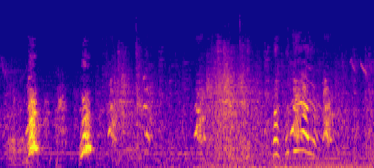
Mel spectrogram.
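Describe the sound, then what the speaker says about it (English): Small yappy dog barking in the video game Brothers: A Tale of Two Sons, a few sharp yips standing out briefly over game ambience and quiet background sound. "You're scared of a little yappy dog?"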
